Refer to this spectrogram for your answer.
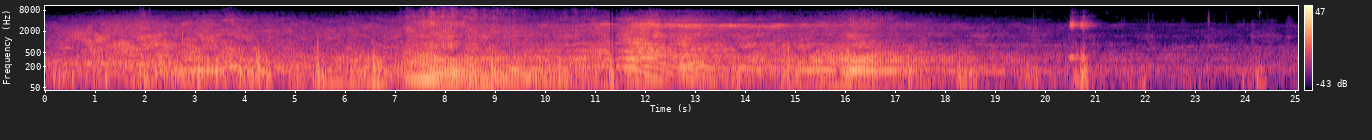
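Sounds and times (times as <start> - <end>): vehicle engines passing: 0.0 - 25.0.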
